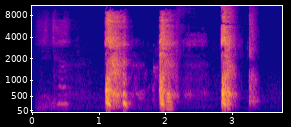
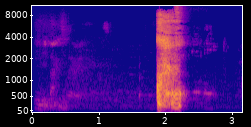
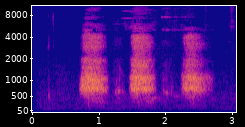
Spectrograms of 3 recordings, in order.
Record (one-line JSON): {"three_cough_length": "3.8 s", "three_cough_amplitude": 31266, "three_cough_signal_mean_std_ratio": 0.31, "cough_length": "3.2 s", "cough_amplitude": 32767, "cough_signal_mean_std_ratio": 0.26, "exhalation_length": "3.1 s", "exhalation_amplitude": 5847, "exhalation_signal_mean_std_ratio": 0.5, "survey_phase": "beta (2021-08-13 to 2022-03-07)", "age": "18-44", "gender": "Female", "wearing_mask": "No", "symptom_cough_any": true, "symptom_runny_or_blocked_nose": true, "smoker_status": "Never smoked", "respiratory_condition_asthma": false, "respiratory_condition_other": false, "recruitment_source": "REACT", "submission_delay": "4 days", "covid_test_result": "Negative", "covid_test_method": "RT-qPCR", "influenza_a_test_result": "Negative", "influenza_b_test_result": "Negative"}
